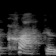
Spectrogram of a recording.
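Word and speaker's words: craic: crack yeah yeah so we have the crack c r a i c it's spelled crack that kind of crack um so they they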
